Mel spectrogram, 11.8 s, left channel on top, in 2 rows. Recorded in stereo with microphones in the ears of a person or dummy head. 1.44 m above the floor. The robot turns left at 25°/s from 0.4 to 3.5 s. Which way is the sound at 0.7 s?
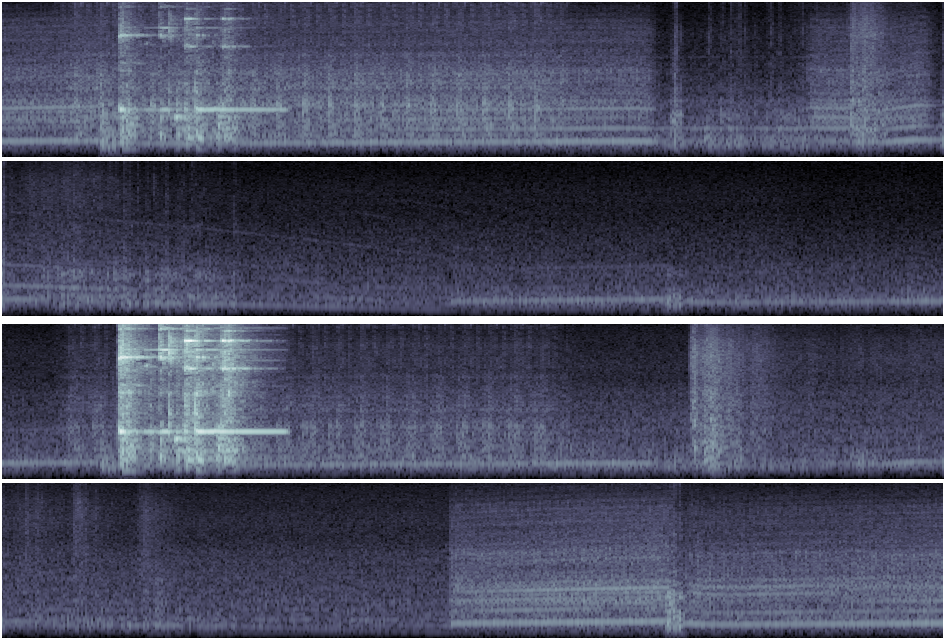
45° right (ahead or behind).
